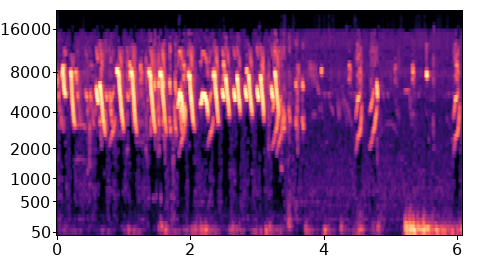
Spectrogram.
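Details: Saffron finch giving a rapid run of bright, high downward-sweeping chirps, about three per second, that thins into sparser notes, then a brief low rumble near the end.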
